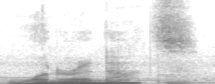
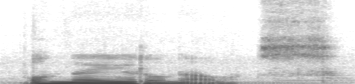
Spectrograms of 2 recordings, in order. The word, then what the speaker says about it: oneironauts: Wonderonauts? Wonderonauts? Dream travelers. Oneironauts. Oneiros is dream in Greek, I think.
